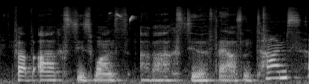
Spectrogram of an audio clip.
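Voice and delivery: "asked" said as "axed", k before s; metathesised "asked". Shown as a demonstration. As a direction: flip the consonants so "asked" comes out "akst". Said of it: "some people say, instead of ask".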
